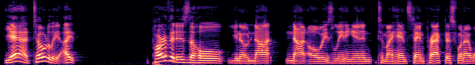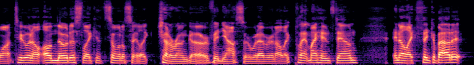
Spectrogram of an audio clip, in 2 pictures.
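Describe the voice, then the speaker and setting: A man's voice: medium pitch, brisk, fairly bright tone. A man speaking as a yoga teacher and podcast co-host, explaining things earnestly in casual conversation and often correcting himself as he goes.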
